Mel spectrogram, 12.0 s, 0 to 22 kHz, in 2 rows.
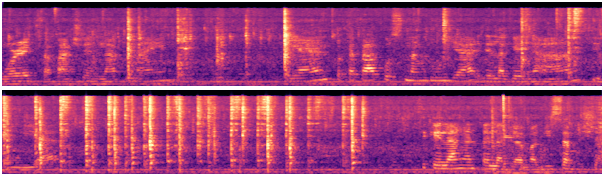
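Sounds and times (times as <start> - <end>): metal spatula scraping a wok: 5.1 - 9.7.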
